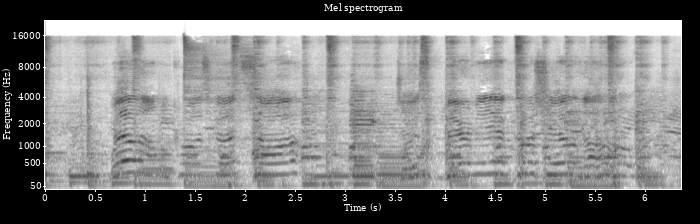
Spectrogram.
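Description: Live electric blues band playing: electric guitars, bass guitar and drums, with a harmonica bending notes between vocal lines.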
